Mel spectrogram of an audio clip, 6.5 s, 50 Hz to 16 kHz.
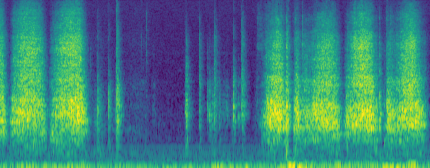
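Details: TT120 model railway wagon pushed back and forth by hand on track glued solid with PVA to a hard board; loud hollow rushing roar rises and falls, hard mounting amplifying it. Track noise from hard-mounted track.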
